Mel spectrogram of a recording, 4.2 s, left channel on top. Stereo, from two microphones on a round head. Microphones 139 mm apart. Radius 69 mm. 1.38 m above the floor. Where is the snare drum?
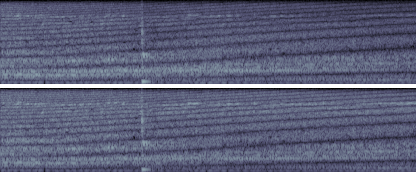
50° right (ahead or behind).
